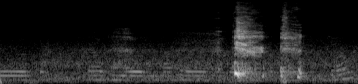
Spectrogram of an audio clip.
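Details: Two short, sharp coughs from an adult over quiet background noise; cough.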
